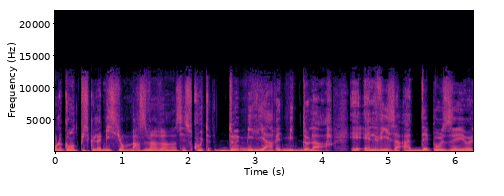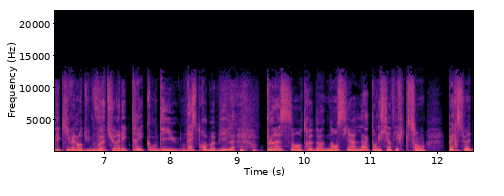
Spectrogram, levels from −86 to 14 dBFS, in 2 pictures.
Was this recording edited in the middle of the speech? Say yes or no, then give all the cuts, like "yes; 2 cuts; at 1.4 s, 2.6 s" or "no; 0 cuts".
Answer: yes; 3 cuts; at 2.0 s, 9.4 s, 11.0 s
